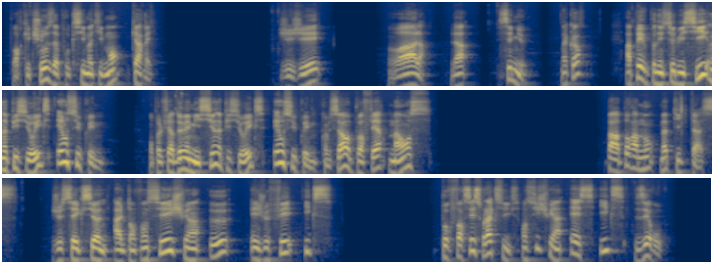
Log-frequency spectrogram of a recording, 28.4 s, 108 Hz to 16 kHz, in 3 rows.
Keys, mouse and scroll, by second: 0.4-2.4 drag, 3.6 right click, 3.6 g, 6.6-8.3 drag, 8.5-10.2 right drag, 9.4 x, 11.8-13.7 right drag, 12.7 x, 14.0-15.8 middle drag, 15.5 KP_1, 19.1-20.9 right drag, 21.3 e, 26.2 click, 26.4 s.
